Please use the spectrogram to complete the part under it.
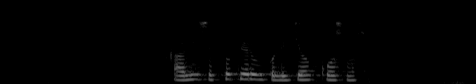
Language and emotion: Russian, neutral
